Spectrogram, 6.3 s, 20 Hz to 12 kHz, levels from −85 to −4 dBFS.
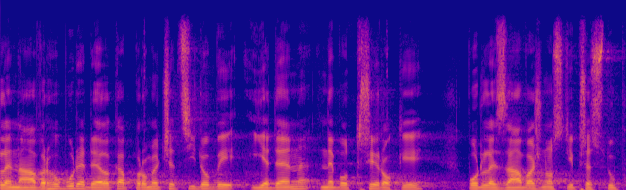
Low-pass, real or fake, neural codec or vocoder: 10.8 kHz; real; none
